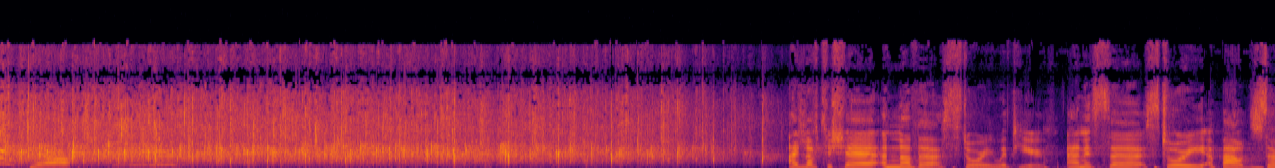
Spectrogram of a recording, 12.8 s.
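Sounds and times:
audience applause: 0.0 - 7.8
speech: 0.3 - 0.9, 7.9 - 12.7.

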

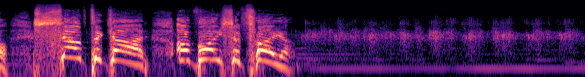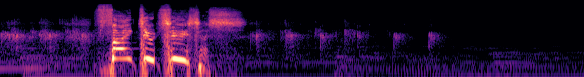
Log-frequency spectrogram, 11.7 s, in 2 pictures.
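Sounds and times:
speech: 0.0 - 3.2, 6.9 - 8.2
audience applause: 1.9 - 10.4.

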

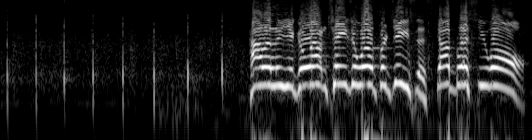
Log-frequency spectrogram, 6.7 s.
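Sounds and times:
audience hand clapping: 0.0 - 4.3
speech: 3.1 - 6.6.

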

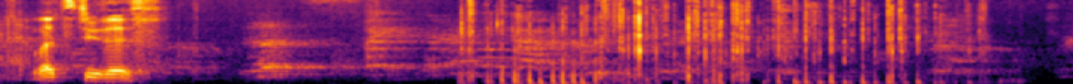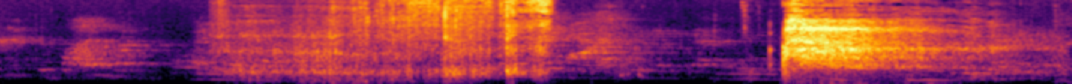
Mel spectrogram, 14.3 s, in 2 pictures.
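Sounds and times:
speech: 0.2 - 1.1
wet slurping of raita: 9.0 - 10.9
gasping inhales: 12.4 - 13.8.

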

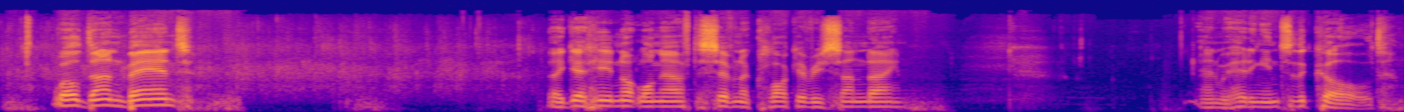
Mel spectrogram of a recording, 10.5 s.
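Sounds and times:
audience clapping for the band: 0.0 - 4.6
speech: 0.4 - 1.6, 4.1 - 6.9, 9.0 - 10.5.

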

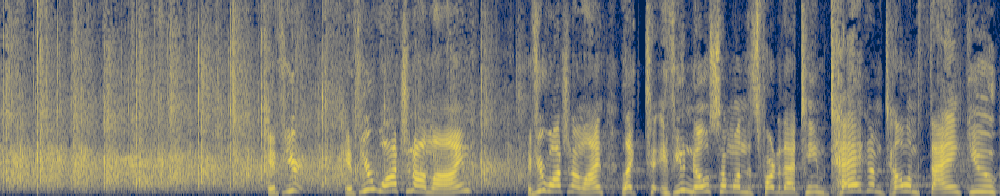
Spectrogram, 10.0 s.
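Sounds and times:
crowd applauding: 0.0 - 6.0
speech: 2.6 - 9.9.

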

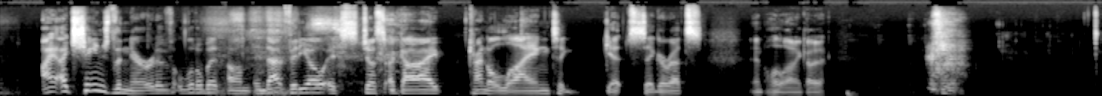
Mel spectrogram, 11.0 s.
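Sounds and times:
speech: 0.4 - 8.4
loud sneeze: 9.2 - 9.8.

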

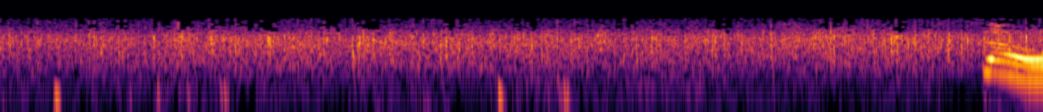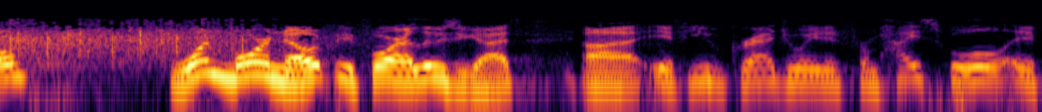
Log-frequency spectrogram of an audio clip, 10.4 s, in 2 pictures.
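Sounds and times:
church congregation applauding during a service: 0.0 - 7.5
speech: 4.9 - 10.4.

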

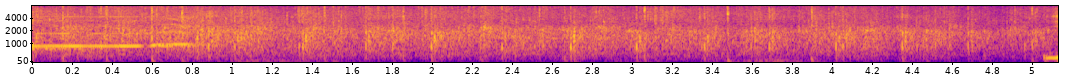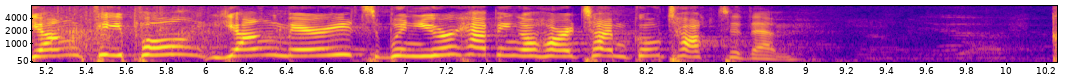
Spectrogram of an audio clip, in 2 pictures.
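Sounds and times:
audience applause: 0.0 - 6.4
speech: 5.0 - 9.0.

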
